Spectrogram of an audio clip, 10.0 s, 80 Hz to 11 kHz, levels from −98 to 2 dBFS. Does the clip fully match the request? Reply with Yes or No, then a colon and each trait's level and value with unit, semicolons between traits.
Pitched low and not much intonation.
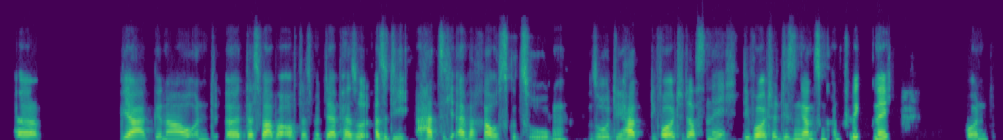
No: medium, 185 Hz; narrow, 1.7 semitones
